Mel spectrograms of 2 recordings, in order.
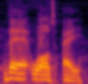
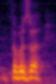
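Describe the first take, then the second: First: The word 'there' is said strongly and fully. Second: The word 'there' is said weakly and reduced. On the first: The speaker calls it wrong. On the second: The speaker calls it right.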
